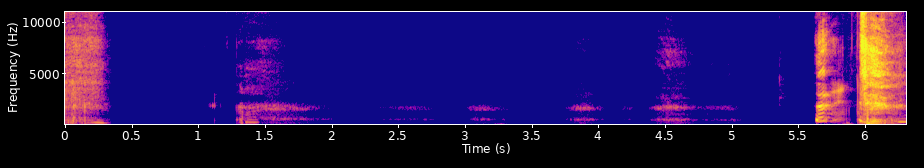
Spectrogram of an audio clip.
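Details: Quiet catching breaths building up, then two sharp, explosive sneezes at the end; sneezing.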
